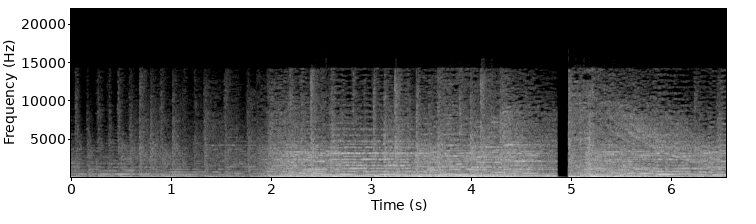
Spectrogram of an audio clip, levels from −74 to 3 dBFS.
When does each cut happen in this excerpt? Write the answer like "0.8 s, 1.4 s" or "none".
none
